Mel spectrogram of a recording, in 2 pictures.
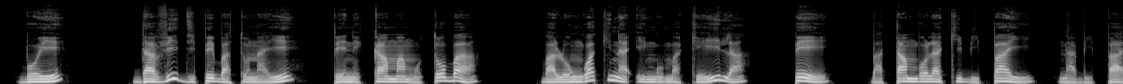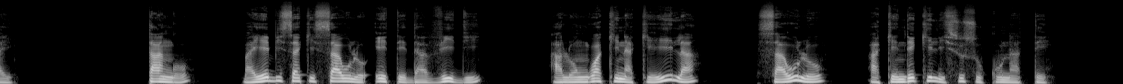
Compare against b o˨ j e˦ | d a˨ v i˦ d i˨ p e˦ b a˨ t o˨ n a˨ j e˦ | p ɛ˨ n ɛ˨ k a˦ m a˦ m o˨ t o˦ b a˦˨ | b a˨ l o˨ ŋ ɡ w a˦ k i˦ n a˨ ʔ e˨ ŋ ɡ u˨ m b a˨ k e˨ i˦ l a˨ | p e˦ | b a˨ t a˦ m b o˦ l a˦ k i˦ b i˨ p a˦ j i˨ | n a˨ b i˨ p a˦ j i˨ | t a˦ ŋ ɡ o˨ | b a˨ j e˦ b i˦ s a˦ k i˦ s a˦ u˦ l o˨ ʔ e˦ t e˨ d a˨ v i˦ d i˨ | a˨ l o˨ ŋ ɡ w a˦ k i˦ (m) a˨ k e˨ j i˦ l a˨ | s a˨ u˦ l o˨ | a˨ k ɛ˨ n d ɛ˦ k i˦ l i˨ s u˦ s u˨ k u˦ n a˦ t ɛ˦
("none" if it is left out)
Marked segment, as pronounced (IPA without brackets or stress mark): n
